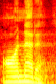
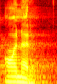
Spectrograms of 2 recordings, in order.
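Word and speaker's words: honour: ऑनर। देखिए यहां एच जो है साइलेंट है।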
